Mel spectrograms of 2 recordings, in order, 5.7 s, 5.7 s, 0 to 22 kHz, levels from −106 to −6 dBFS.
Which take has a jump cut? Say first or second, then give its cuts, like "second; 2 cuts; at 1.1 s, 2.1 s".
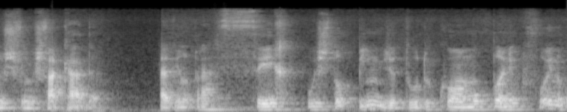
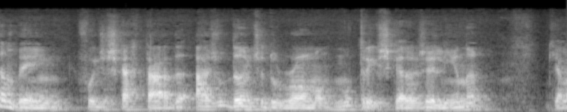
first; 1 cut; at 1.6 s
